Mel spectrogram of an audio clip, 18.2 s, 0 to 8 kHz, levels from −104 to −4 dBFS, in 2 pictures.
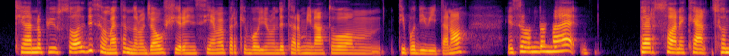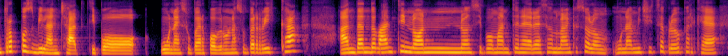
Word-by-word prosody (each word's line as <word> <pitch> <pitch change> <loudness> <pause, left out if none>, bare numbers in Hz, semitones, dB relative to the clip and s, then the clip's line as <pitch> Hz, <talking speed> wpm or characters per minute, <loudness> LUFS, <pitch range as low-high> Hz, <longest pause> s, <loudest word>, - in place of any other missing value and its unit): che 230 - -4
hanno 220 +1 +5
più 230 0 -3
soldi, 240 +6 +2
secondo 225 -11 -1
me, 185 - +3
tendono 180 -5 -1
già 180 +1 0
a - - +4
uscire 185 -2 -1
insieme 180 +2 -3
perché 190 0 -6
vogliono 175 0 -2
un 175 - -5
determinato, 175 0 -1
mhmm, 160 - -9 0.2
tipo 185 -3 -2
di 165 -1 -2
vita, 150 0 -3
no, 215 +7 +2 0.5
e 210 - -2
secondo 250 +3 +2
me, 275 +3 +5 0.7
persone 230 -3 +3
che 215 - -2
han 195 -1 +4
son 220 -1 0
troppo 265 +4 +1
sbilanciate, 180 -7 +2
tipo 160 -3 +1 0.2
una 185 0 +1
è - - -3
super 185 0 -2
povera, 180 -1 0
una 190 +1 -3
super 210 +2 -2
ricca, 220 +7 +1 0.5
andando 225 +4 +3
avanti 235 +4 +1
non 215 -2 +4 0.4
non 215 0 +1
si 215 +2 -10
può 210 0 -3
mantenere, 210 0 -1
secondo 215 0 -5
me, 210 - 0
anche 215 +2 -5
solo 205 -6 -4
un'amicizia 215 +5 -5
proprio 210 +2 -3
perché, 200 -6 -3
205 Hz, 170 wpm, -24 LUFS, 180-225 Hz, 0.7 s, hanno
